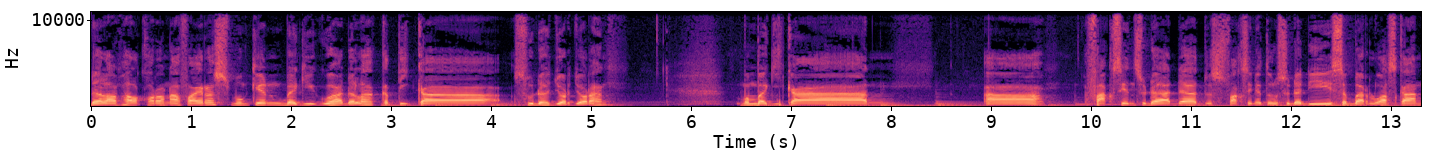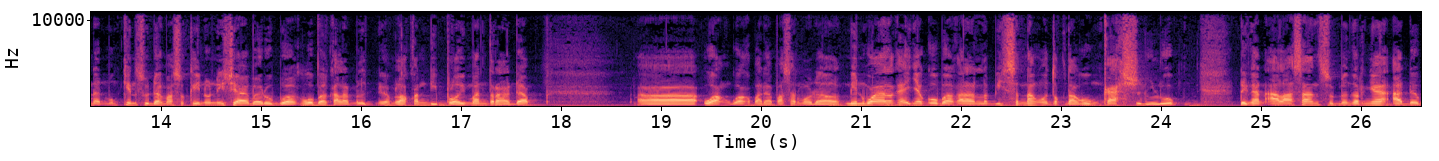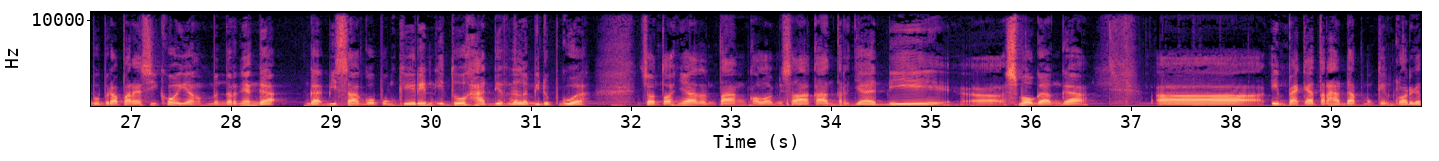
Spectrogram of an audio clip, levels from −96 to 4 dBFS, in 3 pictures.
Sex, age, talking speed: male, 20-39, 120 wpm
